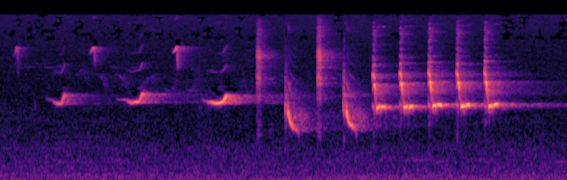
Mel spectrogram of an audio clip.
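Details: Nightingale song of soft whistles swelling slightly in loudness, then sharp downward-sweeping notes and a fast, even series of six or seven loud repeated chips.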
